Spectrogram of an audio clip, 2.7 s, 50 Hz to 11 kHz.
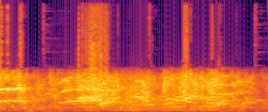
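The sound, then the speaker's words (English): A dense crowd in the Miami Beach entertainment district shouting and screaming at once as police fire pepper balls to clear them out under an 8 p.m. curfew, voices overlapping into a loud continuous roar over a steady low hum, with sharper cries rising out of the din now and then. “Fired pepper balls, clearing these crowds out.”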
